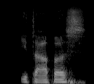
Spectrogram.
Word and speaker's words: etapa: So it's like etapas. Did I say it right? Etapas? – Etapas? Like appetizers? – No, E-T-A-P-A.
